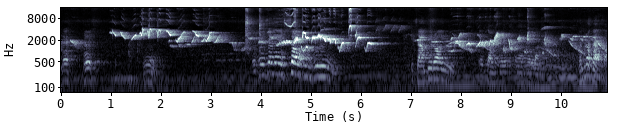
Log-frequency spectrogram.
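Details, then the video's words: Larwo (common iora) in vigorous song. A long, varied stream of whistles, chattering trills and buzzy notes rises to a dense middle passage, pauses, then resumes with rapid chirps. "larwo Gacor"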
